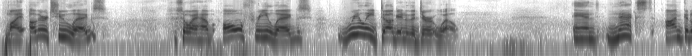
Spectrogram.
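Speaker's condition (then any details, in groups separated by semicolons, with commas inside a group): No condition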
